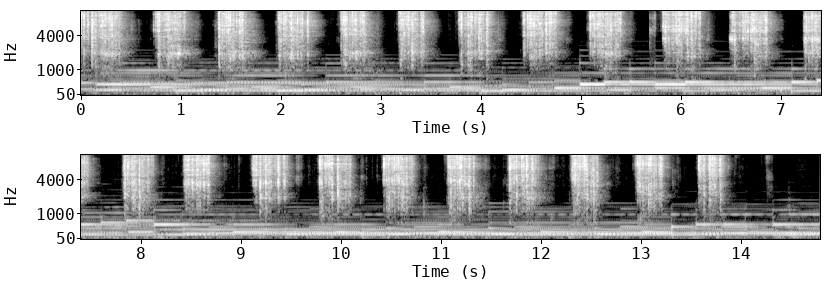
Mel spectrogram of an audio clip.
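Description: Salt shaken from a shaker onto raw potato slices in quick, regular shakes, about two a second. Each shake is a short, bright rattling hiss, heard over soft background music.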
